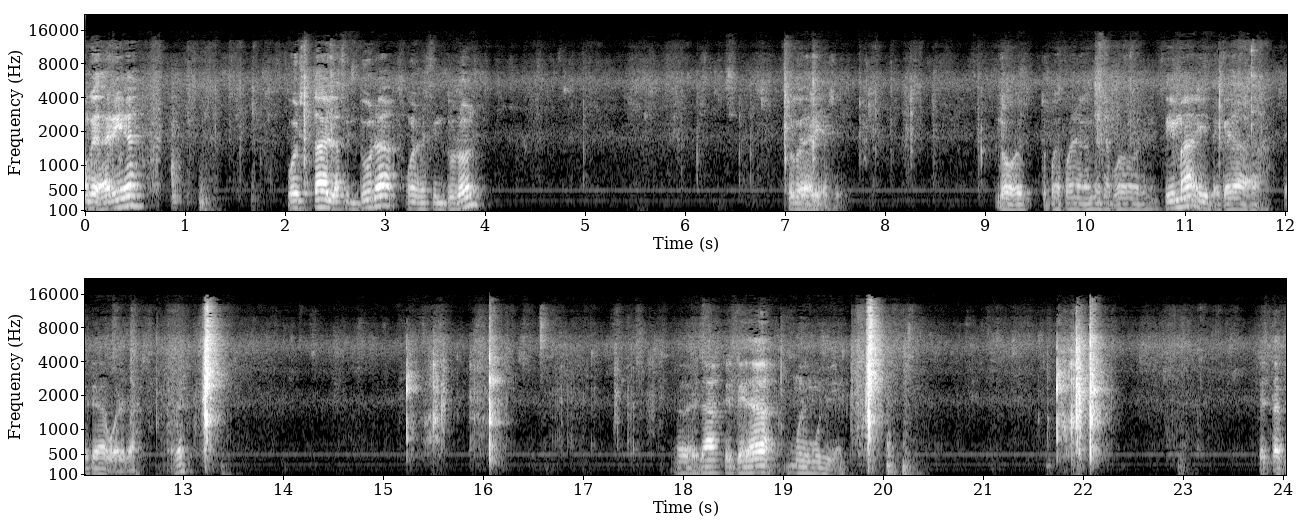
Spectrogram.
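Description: Plastic holster gear clicks and rustles as a man handles it.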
